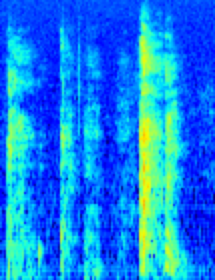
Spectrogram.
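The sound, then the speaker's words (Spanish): A series of rough coughs from a smoker, caused by tobacco, in short bursts, with one sharper, louder cough near the end, all alone without any talking. “Pero que tos más tonta, ¿no?”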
